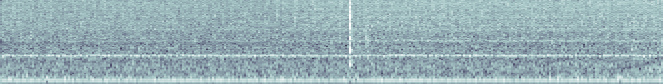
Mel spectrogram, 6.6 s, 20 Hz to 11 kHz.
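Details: 2003 GMC Sierra SLE, 4.8L V8, idling with a newly installed junkyard 105 A remanufactured alternator; steady even hum with a faint constant high whine from the charging system; 14.2 V at alternator; normal idle.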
